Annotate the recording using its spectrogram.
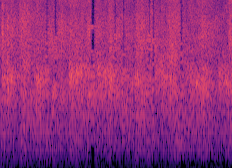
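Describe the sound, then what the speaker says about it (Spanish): A church congregation applauding together during a Spanish-language worship service, with steady, even clapping that holds at a constant level throughout, unbroken and with no voices heard over it. "Vamos a darle un grande aplauso a Dios por esto"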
